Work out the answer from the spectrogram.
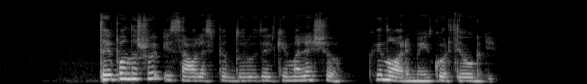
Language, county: Lithuanian, Vilnius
